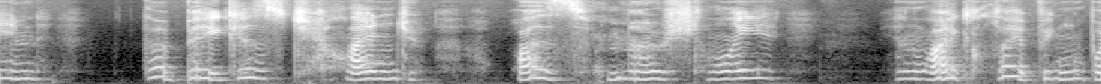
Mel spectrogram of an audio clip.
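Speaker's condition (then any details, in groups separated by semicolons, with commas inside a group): Brain injury; caused by brain aneurysm; injury at very young age, one medication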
